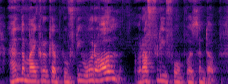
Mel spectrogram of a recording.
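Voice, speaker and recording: This man speaks in an Indian accent. His pitch varies in an ordinary way. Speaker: stock market commentator. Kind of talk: market commentary video. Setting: recording at home in his room. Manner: trying to talk faster and louder.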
